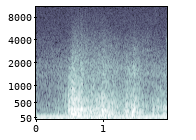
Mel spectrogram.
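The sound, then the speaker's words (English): A low, rolling rumble of thunder from a storm swells in about halfway through and keeps grumbling steadily, moderately loud, with no voices present. “It's starting to come in again. The Monster Fest, yeah. Storm.”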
